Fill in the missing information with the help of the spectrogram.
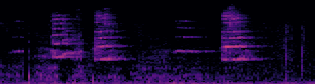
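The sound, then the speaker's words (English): A golden retriever gives three short, high-pitched squeaky whimpers in quick succession, faint, over a low background hum with no talking. “you hear heavy breathing or tiny little squeaks in the background, that's Frodo the Golden Retriever trying to get my attention”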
